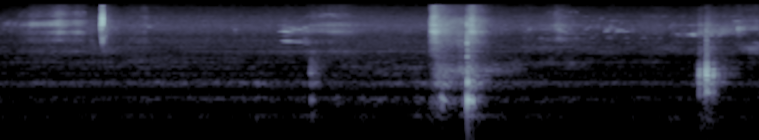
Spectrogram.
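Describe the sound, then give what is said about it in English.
A steady hum of many honeybees droning together around an opened hive on a cloudy day, broken by a few sharp clunks and scrapes of equipment being handled near the start, middle and end as the hive is put back together. “I know, ladies, I have disrupted your day, and it's cloudy, it's not a great bee day.”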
